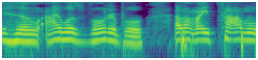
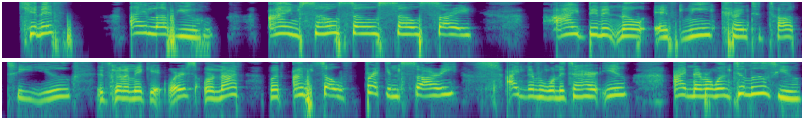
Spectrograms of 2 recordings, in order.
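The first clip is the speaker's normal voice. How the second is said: high, squeaky, put-on cutesy voice; 7 semitones higher than usual. Streamer reads a girl's message to kenneth aloud in a squeaky voice. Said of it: "We gotta listen to her to it in a squeaky voice".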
